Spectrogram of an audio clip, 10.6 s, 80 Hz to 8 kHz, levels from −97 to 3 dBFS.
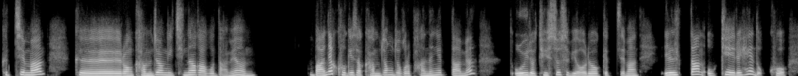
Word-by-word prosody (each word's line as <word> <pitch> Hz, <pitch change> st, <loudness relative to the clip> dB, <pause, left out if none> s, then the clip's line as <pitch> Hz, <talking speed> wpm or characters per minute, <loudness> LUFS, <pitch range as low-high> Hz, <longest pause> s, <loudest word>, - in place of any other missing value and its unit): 그치만 250 Hz, +6 st, +1 dB, 0.4 s
그런 195 Hz, -3 st, +3 dB
감정이 210 Hz, +3 st, 0 dB
지나가고 215 Hz, -3 st, +1 dB
나면 185 Hz, +3 st, -3 dB, 0.7 s
만약 210 Hz, +9 st, +3 dB
거기서 225 Hz, -2 st, -1 dB
감정적으로 200 Hz, 0 st, -3 dB
반응했다면 200 Hz, -, -3 dB, 0.5 s
오히려 205 Hz, 0 st, +5 dB
뒷수습이 210 Hz, 0 st, -3 dB
어려웠겠지만 185 Hz, +1 st, -2 dB, 0.3 s
일단 235 Hz, +5 st, +3 dB
오케이를 220 Hz, +4 st, 0 dB
해 305 Hz, +5 st, -1 dB
놓고 175 Hz, -, -4 dB
210 Hz, 285 characters per minute, -21 LUFS, 190-230 Hz, 0.7 s, 오히려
